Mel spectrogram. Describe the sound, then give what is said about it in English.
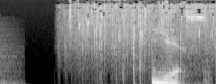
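Bacon sizzling: after a brief low sound and a moment of silence, a crackly, popping hiss starts and carries on to the end, with a single short spoken word over it partway through. “It's the sound of bacon sizzling.”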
